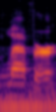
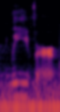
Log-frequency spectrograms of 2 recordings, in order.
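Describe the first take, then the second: First: The word is said the American way. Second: The word is said in a non-American way.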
